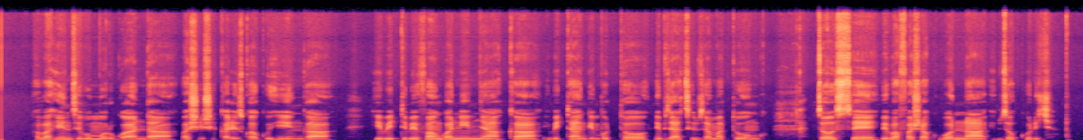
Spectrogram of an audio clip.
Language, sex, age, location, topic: Kinyarwanda, female, 25-35, Huye, agriculture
